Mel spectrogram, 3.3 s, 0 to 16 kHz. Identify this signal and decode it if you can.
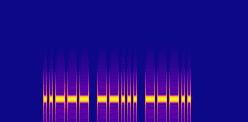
Morse code, heard as a keyed tone, about 30 wpm, 700 Hz. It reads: 278
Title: Common Cut Numbers - 3-Digit 30wpm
